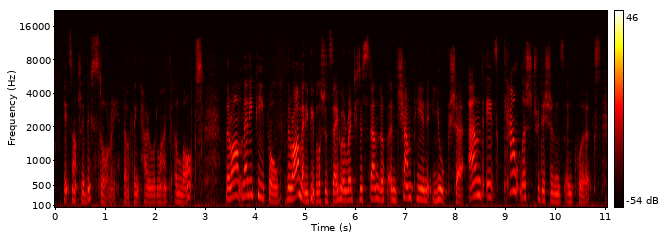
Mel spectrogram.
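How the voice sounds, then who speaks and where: Talking at a fairly quick pace with hardly any pauses, a woman with a fairly high pitch makes very wide pitch swings against noticeable background noise. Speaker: TV news presenter. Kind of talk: TV news link.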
